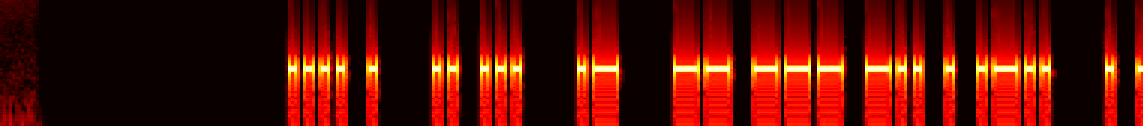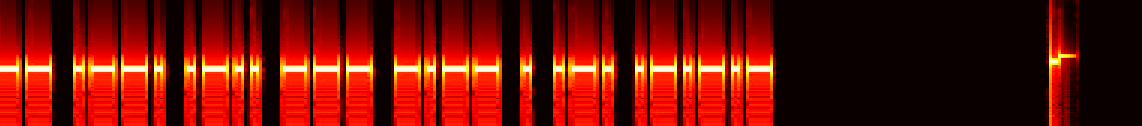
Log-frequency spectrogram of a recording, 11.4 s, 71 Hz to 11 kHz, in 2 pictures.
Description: Morse code, heard as a keyed tone, about 30 wpm, 700 Hz. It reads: HE IS A MODEL EMPLOYER.
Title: Sentences from Top 1600 Words 30wpm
